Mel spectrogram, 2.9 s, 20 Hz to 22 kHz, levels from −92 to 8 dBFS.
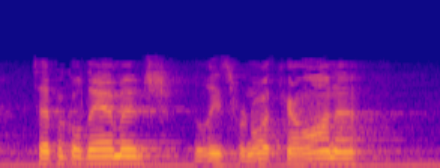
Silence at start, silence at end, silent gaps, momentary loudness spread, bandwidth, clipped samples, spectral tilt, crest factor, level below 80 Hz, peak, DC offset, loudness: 0 s; 0 s; none; 12 LU; 5.2 kHz; under 0.1%; -11.5 dB/octave; 14 dB; -48 dBFS; -6 dBFS; under 0.1%; -19 LUFS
